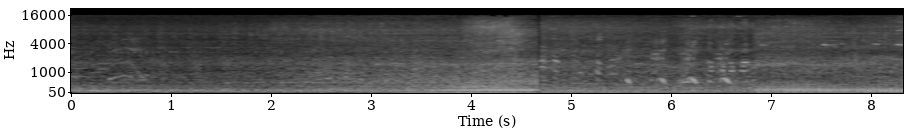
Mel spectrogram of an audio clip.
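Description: Street noise of motorbike engines running at low speed close by, with a crowd's voices over them. The engine sound is strongest about four seconds in and breaks off abruptly just after.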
